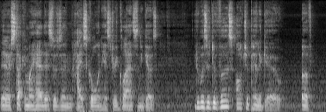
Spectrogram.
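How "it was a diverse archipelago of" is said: put-on British documentary narrator voice. Recalling a documentary narrator from high school history class, British documentary voice. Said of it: "a British documentary voice".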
